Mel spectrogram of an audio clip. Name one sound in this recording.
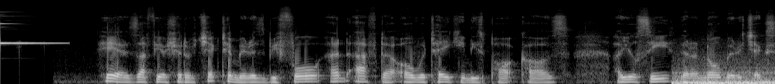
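A man speaks calmly from close by.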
